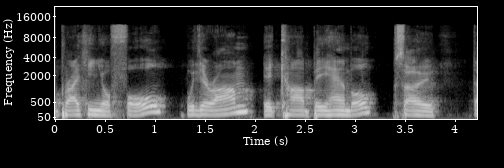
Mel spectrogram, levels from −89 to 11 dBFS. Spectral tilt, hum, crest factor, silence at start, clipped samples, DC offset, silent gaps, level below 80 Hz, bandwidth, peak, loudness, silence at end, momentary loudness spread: -6 dB/octave; none; 12 dB; 0 s; under 0.1%; 0.1%; none; -38 dBFS; 12.5 kHz; -2 dBFS; -15 LUFS; 0 s; 5 LU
